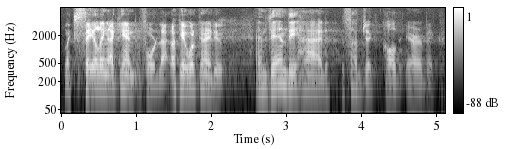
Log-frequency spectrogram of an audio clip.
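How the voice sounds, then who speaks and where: A male pastor raised in Kuwait whose first language is Urdu, preaching with lively storytelling and rhetorical questions. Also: mid-range voice, a little fast, in a large hall, background noise. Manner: animated storytelling, big swings in loudness, rhetorical questions. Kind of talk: sermon. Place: large church hall.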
